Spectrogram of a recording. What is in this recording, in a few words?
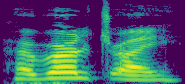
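"hoiboilchaj" nominative, Archi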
